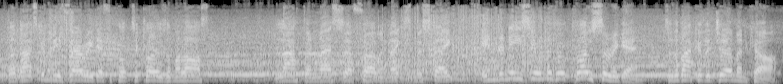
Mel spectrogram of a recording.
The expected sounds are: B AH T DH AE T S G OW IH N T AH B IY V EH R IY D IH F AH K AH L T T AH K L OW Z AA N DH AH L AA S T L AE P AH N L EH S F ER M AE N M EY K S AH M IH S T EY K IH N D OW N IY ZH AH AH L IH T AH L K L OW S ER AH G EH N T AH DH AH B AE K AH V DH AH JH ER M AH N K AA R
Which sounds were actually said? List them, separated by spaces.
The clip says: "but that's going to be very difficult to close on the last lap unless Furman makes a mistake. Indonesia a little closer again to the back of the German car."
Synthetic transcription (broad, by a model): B AH T DH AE T S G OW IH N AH B IY V EH R IY D IH F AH K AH L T T AH K L OW Z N DH AH L AA S T L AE F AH N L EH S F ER M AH N M EY K S AH M IH S T EY K IH N D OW N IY S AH AH L IH T L K L OW S ER AH G EH N T AH DH AH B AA K AH V DH AH JH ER M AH N K AA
